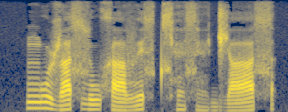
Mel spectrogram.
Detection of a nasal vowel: absent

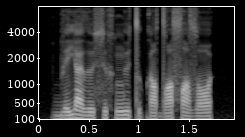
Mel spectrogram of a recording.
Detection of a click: absent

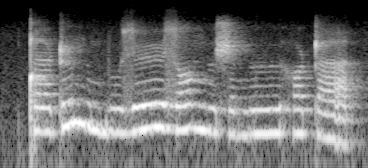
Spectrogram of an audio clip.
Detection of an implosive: absent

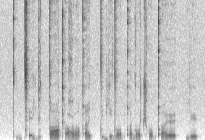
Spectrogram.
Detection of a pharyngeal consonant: present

